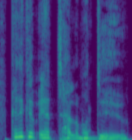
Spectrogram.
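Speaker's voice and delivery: quick, high-pitched mock Irish lilt; mock Irish accent. Friend mimicking the bar order in a mock Irish accent. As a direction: rattle it off in a put-on Irish accent. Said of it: "And I said with that accent".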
